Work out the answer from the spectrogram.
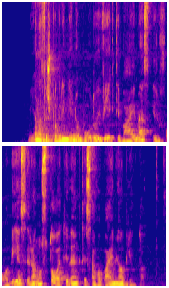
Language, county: Lithuanian, Vilnius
